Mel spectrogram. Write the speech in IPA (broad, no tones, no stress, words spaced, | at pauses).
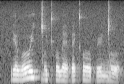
ɾʲəːwoːj ɡ͡ǀojkʰowɛːpɛ kʰoːpø ŋ͡ǀo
